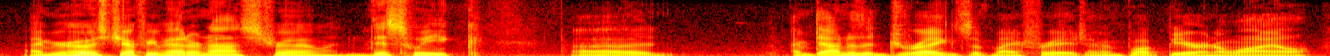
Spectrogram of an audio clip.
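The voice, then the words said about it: American accent. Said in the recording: “Sheffield Wednesday opinion with an American accent”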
